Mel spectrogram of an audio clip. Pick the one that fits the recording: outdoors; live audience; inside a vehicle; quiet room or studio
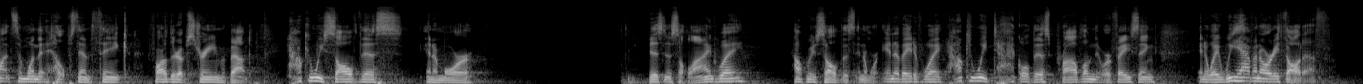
live audience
